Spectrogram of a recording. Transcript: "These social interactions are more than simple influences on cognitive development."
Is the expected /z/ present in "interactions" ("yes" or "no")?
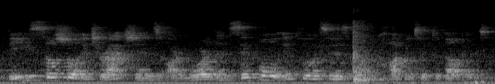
yes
